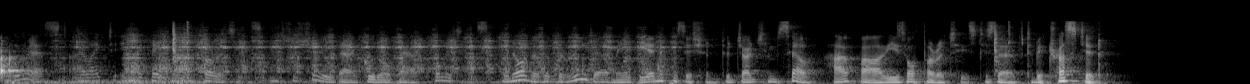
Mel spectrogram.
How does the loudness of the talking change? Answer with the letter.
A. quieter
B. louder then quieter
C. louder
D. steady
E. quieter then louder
C.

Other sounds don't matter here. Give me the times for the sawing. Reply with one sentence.
You can hear the sawing from 0.0 to 6.8 s.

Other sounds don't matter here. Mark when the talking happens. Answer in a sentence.
You can hear the talking from 0.1 to 11.1 s.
